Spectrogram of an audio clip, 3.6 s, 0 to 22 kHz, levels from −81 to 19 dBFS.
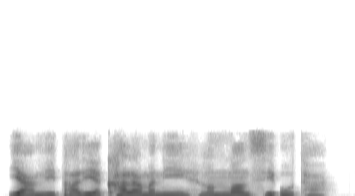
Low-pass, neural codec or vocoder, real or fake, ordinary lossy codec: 7.2 kHz; codec, 24 kHz, 0.9 kbps, WavTokenizer, large speech release; fake; Opus, 32 kbps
